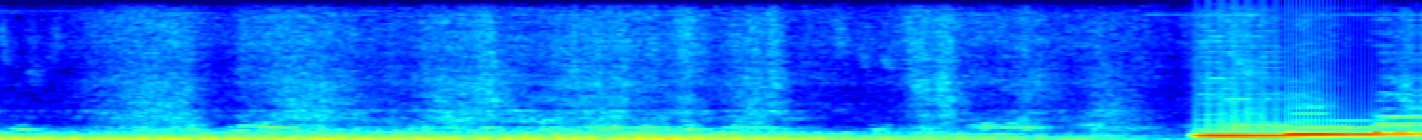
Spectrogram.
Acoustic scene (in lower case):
elevator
